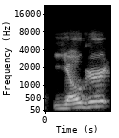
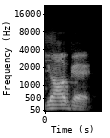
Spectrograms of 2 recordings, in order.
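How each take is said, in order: First: It is said in a plain American accent. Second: It is said in an imitated British accent.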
